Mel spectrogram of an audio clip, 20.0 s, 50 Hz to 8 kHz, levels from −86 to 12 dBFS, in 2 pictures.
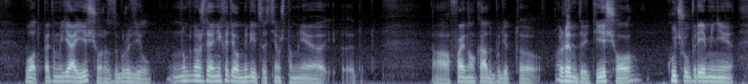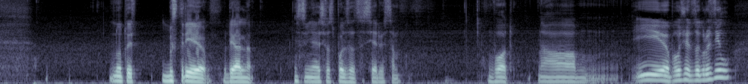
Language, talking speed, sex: Russian, 120 wpm, male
